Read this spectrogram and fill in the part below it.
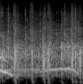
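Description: Audience applause at a millionaires summit event, steady clapping from a crowd filling the short moment with dense, even texture at moderate level.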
